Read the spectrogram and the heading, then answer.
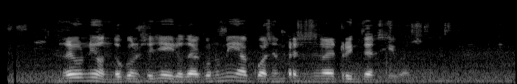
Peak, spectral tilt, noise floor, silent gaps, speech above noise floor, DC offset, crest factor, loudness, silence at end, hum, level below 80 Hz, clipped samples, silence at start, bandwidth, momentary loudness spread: -6 dBFS; -4.5 dB/octave; -46 dBFS; none; 22 dB; under 0.1%; 20 dB; -24 LUFS; 0.05 s; none; -62 dBFS; under 0.1%; 0.1 s; 9 kHz; 20 LU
